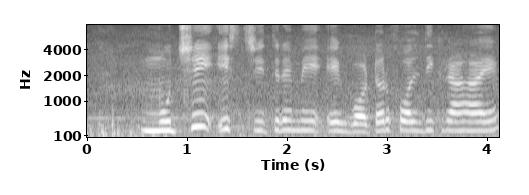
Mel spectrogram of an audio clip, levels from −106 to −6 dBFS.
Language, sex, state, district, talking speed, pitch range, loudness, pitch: Hindi, female, Madhya Pradesh, Dhar, 130 wpm, 235-250 Hz, -14 LUFS, 240 Hz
